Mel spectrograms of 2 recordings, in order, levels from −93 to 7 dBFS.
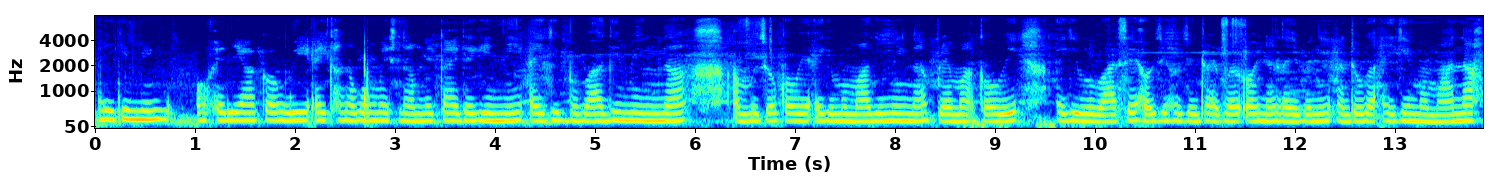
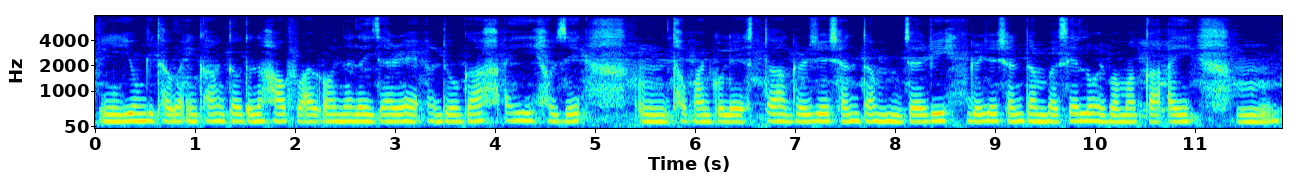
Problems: none marked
